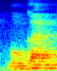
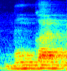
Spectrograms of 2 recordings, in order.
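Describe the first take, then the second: Both takes have the same delivery.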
